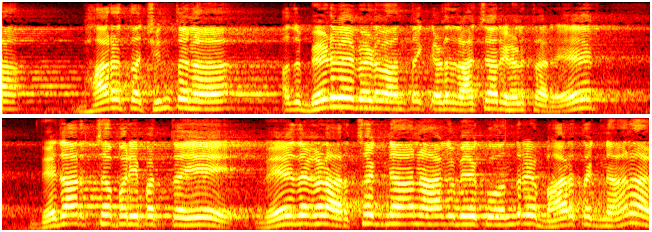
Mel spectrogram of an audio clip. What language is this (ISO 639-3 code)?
kan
